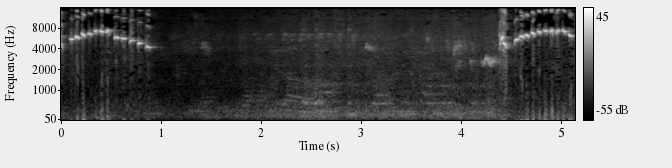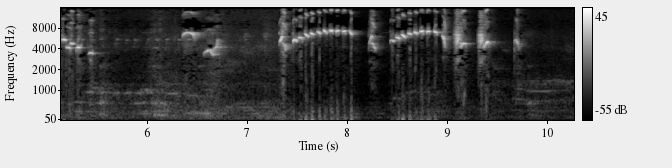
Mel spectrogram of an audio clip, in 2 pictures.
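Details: Konin bird in lively, dense song used as a training recording for other songbirds: loud, high whistled sweeps rising then falling, each run through with rapid clicking pulses, in bursts of about one second separated by short pauses, with a faint low background murmur.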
